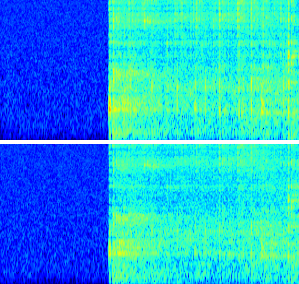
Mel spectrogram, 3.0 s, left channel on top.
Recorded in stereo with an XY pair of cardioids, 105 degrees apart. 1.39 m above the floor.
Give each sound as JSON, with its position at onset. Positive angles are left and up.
{"t": 1.1, "sound": "frying", "azimuth_deg": 45, "distance_m": 5.0}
